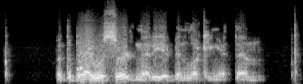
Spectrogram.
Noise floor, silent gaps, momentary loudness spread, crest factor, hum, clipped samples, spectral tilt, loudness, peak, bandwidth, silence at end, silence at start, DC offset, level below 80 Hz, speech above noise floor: -40 dBFS; none; 17 LU; 10 dB; none; 0.3%; -3.5 dB/octave; -8 LUFS; 0 dBFS; 17 kHz; 0.05 s; 0.05 s; under 0.1%; -46 dBFS; 33 dB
